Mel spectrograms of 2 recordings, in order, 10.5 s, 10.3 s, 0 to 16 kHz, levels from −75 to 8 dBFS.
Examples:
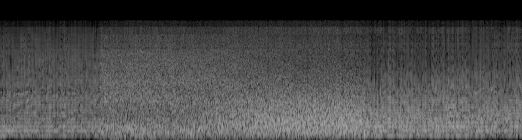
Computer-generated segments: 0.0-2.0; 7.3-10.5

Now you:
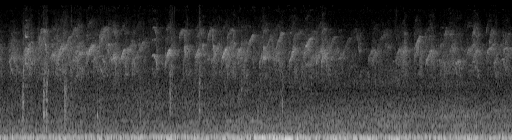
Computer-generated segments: 5.3-8.8; 9.4-10.3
